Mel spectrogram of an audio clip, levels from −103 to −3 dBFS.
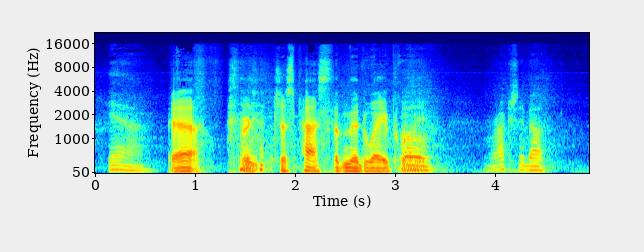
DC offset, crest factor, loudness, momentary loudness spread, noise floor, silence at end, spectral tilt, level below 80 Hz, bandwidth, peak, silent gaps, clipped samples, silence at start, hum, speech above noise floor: under 0.1%; 20 dB; -27 LUFS; 15 LU; -53 dBFS; 0.4 s; -7.5 dB/octave; -44 dBFS; 14.5 kHz; -6 dBFS; none; under 0.1%; 0.15 s; none; 27 dB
